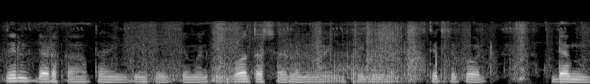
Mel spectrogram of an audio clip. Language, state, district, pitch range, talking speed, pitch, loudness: Gondi, Chhattisgarh, Sukma, 115-125 Hz, 110 wpm, 120 Hz, -20 LUFS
